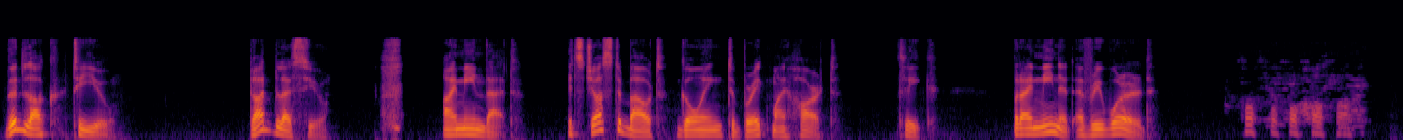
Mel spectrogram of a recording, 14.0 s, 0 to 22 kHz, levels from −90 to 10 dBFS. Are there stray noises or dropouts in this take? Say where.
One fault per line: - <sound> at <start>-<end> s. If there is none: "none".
- breath at 3.7-4.0 s
- laugh at 12.2-13.8 s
